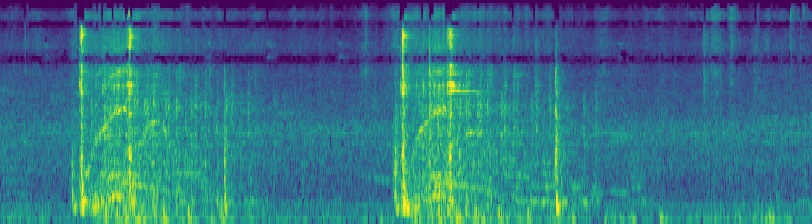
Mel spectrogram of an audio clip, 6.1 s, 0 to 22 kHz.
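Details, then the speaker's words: A-ipower 2300 W inverter generator (SUA2300i) no-start: two recoil pulls spin the engine briefly with no firing or catch, caused by a clogged carburetor main jet. "Today we have this A-ipower 2300 inverter that has a very common issue with all generators. They won't start. And what's the culprit? A clogged main jet in the carburetor."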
